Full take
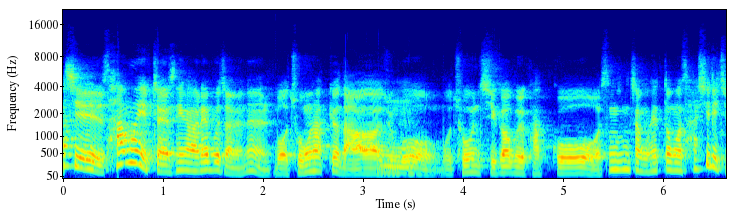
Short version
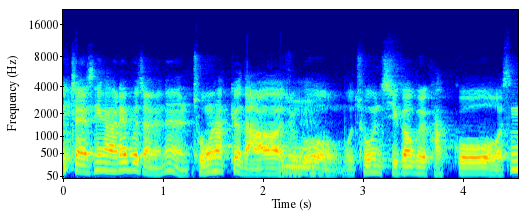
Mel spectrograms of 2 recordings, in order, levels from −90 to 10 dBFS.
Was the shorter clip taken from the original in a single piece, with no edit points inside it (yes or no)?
no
